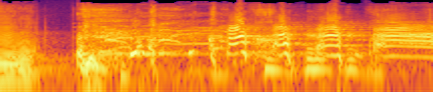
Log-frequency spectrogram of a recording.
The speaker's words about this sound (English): It's a fart.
